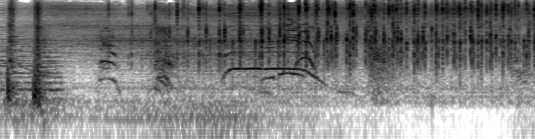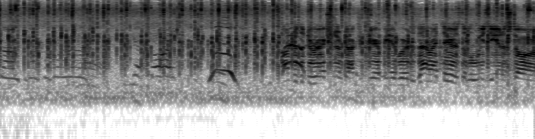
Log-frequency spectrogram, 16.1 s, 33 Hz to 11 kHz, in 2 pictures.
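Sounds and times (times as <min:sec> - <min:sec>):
people shouting and cheering: 0:01.4 - 0:16.0
group clapping: 0:01.6 - 0:16.0.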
